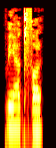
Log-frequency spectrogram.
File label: "wertvoll", German; adjectives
